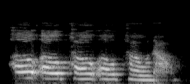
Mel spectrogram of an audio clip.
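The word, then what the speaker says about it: Hoʻoponopono: Or and I always mispronounce it, the Hanos, pronounce it for me again. Ho'oponopono.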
